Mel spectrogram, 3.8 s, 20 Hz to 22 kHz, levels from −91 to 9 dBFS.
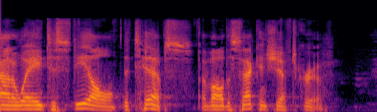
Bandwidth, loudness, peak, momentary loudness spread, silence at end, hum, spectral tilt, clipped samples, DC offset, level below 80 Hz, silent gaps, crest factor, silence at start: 11.5 kHz; -21 LUFS; -2 dBFS; 8 LU; 0.5 s; none; -4.5 dB/octave; under 0.1%; under 0.1%; -56 dBFS; none; 20 dB; 0 s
